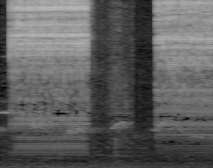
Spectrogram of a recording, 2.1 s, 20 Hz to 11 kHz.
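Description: Fuel injector solenoids from a 2013 Honda Accord V6 fuel rail buzzing with rapid clicking as an injector tester pulses them continuously, two injectors in turn, each for about a second. The clicking shows the solenoids are actuating, so these injectors work.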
